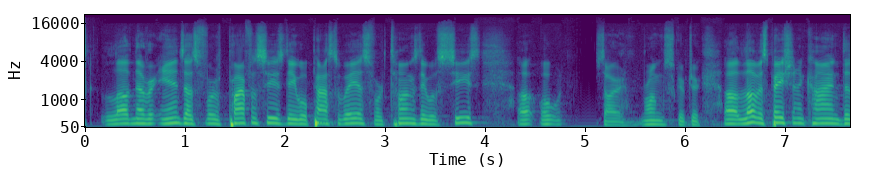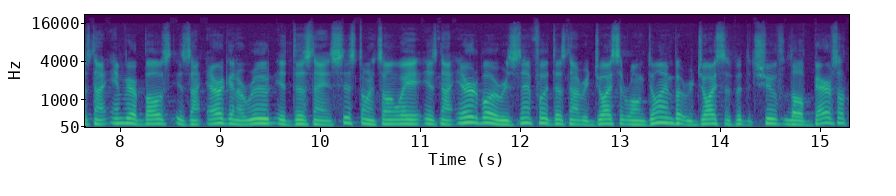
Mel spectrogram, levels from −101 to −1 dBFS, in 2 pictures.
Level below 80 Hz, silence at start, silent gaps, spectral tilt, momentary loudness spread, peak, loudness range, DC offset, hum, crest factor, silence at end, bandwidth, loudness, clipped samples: -62 dBFS; 0.2 s; none; -5 dB/octave; 9 LU; -10 dBFS; 4 LU; under 0.1%; none; 24 dB; 0 s; 16.5 kHz; -34 LUFS; under 0.1%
